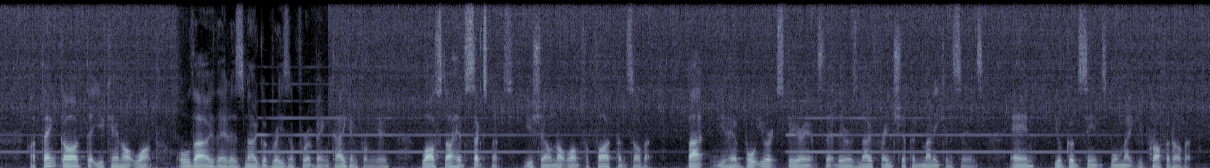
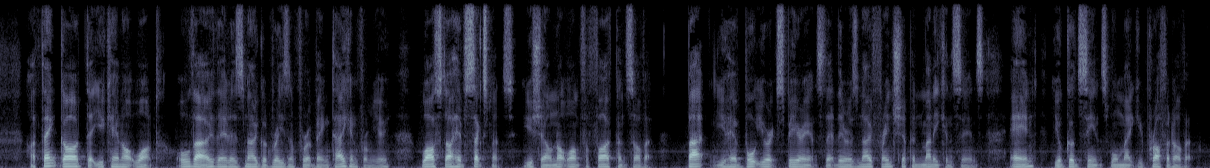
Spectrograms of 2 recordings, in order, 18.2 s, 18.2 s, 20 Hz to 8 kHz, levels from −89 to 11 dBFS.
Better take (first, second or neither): second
